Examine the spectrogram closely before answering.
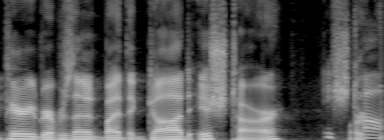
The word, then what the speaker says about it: Ishtar: For pagans, this is a period represented by the god Ishtar, or Ishtar is how you pronounce it, the god of fertility, who is represented as a rabbit.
